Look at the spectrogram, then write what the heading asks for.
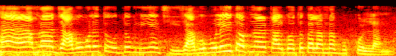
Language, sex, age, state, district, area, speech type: Bengali, female, 45-60, West Bengal, South 24 Parganas, urban, spontaneous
